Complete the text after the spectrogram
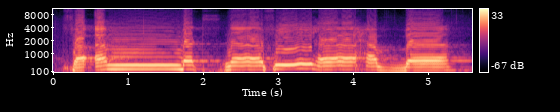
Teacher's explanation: Jadi nun sukun dan tanwin benar-benar berubah menjadi mim. Oke. Bigunnatin dengan guna. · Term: iqlab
